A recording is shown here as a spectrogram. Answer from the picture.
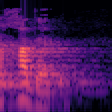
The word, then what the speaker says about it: Khidr: Khadr alayhi salatu wassalam, pronounced as Khidr and Khadr, with the fatha and with the kasra.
